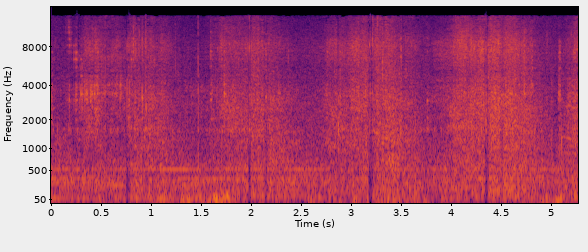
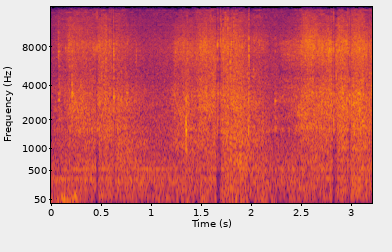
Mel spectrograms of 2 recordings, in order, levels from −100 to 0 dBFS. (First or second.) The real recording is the first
